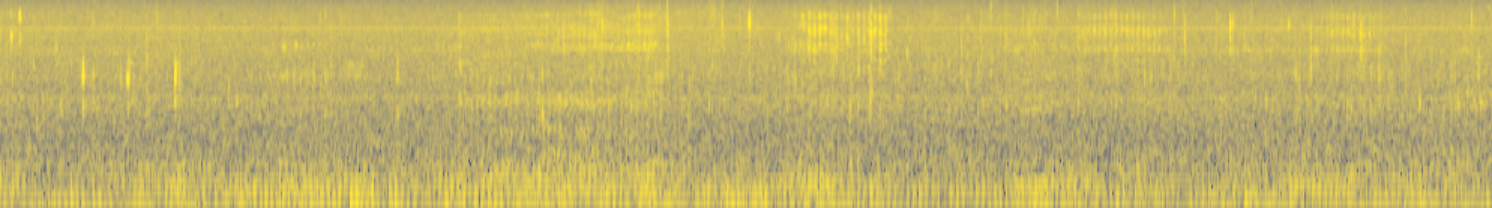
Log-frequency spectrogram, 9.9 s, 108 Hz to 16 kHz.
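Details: The domestic cats IO-KHÔ and LOLLYPOP, two mothers with seven kittens in one basket, 20 May 2015; a low, pulsing purr runs steadily, with soft rustling and hiss above it.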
